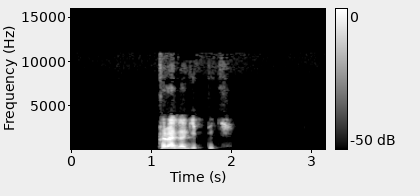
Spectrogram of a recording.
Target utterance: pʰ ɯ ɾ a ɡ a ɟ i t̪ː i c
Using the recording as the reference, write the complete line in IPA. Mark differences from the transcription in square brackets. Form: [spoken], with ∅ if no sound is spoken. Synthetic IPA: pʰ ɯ ɾ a ɡ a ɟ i t̪ː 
